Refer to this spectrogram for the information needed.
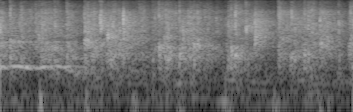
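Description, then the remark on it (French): An audience applauds Rick Preach, a dense wash of many hands clapping at once that holds an even, fairly loud level throughout the short burst, with no voices breaking through. “Bonne nuit d'applaudissements Rick Preach.”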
